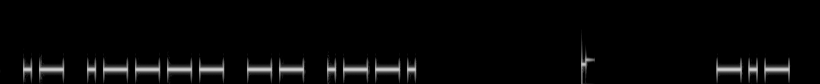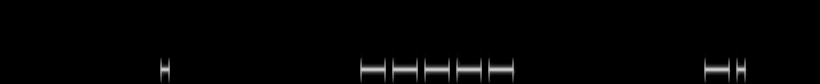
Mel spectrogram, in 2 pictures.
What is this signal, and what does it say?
Morse code, heard as a keyed tone, about 15 wpm, spaced as for 6 wpm, 700 Hz. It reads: A1MP KE0N
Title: USA Call Signs - 8x Character Spacing - 15wpm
